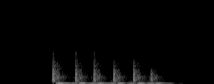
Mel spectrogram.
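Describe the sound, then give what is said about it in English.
Six evenly spaced knocks on the door of a family-run shop, firm and hollow, with a low hum underneath and silence before and after. “knock on the door.”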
